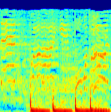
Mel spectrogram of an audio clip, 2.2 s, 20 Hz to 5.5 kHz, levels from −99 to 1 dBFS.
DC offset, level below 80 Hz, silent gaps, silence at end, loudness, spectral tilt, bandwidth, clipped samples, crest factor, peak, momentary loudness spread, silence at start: under 0.1%; -14 dBFS; none; 0 s; -16 LUFS; -10.5 dB/octave; 4.4 kHz; under 0.1%; 14 dB; 0 dBFS; 8 LU; 0 s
